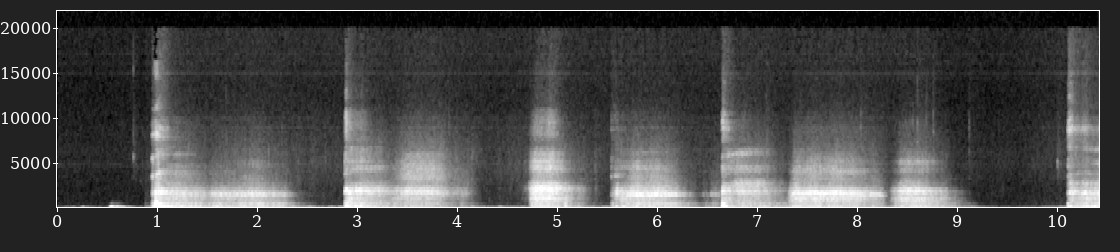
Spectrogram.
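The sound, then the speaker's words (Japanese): Heavy, breathy exhales and inhales very close to the microphone, breathed into the listener's ear, about eight or nine in a steady rhythm with short pauses between, soft but intimate, with no talking. “しばらくそのまま、吐息を聞かせてほしい？”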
